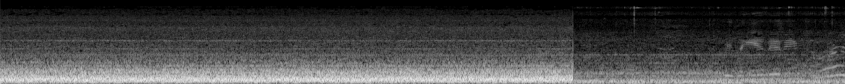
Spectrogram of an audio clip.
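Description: Jet airliner engine and airflow noise heard inside the cabin at a window seat over the wing of a Boeing 737 in flight: a loud, even, deep noise. About six seconds in it cuts off abruptly, giving way to much quieter cabin background.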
